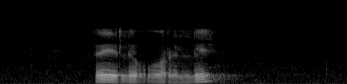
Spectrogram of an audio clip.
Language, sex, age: Northern Sotho, male, 22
